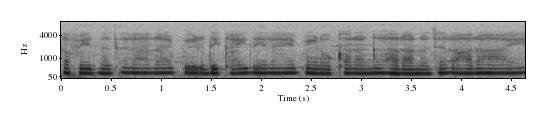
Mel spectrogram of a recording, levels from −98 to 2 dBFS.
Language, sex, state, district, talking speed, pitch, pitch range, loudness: Hindi, female, Chhattisgarh, Sukma, 235 wpm, 190 Hz, 185-195 Hz, -15 LUFS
